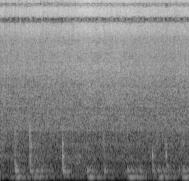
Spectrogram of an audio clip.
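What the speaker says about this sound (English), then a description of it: "Now I'm going to add the garlic." Garlic fries in a pan for pasta with a steady, close sizzle, with light stirring knocks and scrapes spread through it.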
